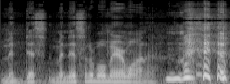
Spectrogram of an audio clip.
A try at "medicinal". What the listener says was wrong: That is not I did not put [laughter] a B in there. Medicinal. No, there is no B.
